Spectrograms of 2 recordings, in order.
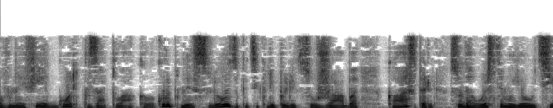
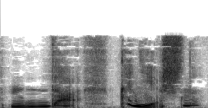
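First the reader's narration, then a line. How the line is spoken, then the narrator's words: Sobbing. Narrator (Russian): всхлипнула жаба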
